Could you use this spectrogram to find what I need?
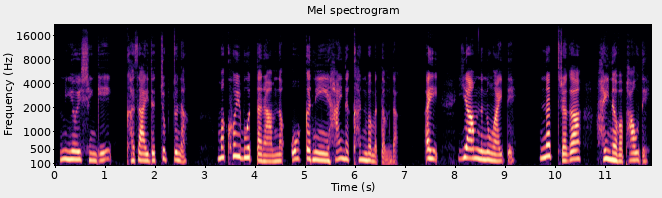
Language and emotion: Manipuri, sad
